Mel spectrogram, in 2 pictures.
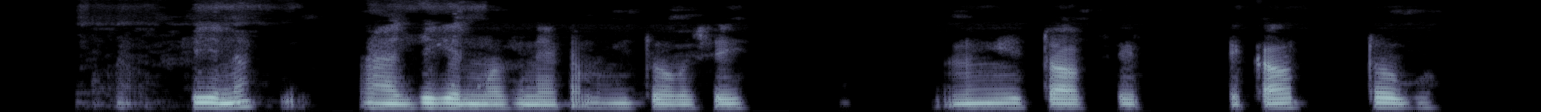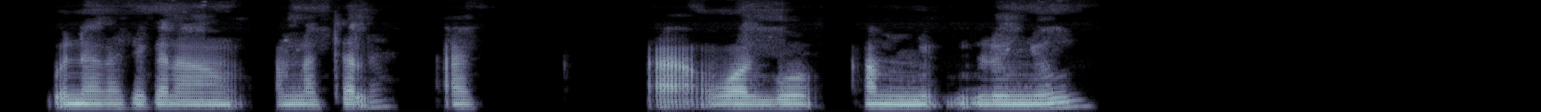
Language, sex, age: Wolof, male, 25-35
